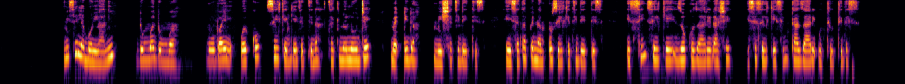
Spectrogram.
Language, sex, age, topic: Gamo, female, 18-24, government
